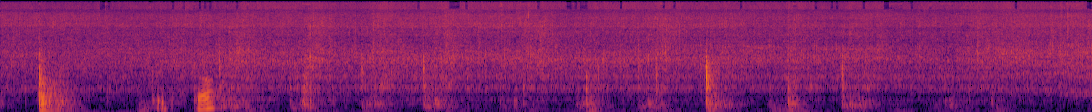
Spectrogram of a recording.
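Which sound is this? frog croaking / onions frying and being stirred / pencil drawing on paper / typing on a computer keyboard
onions frying and being stirred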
